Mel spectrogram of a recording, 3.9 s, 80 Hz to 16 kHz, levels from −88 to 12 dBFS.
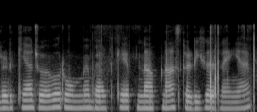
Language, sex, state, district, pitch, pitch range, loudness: Hindi, female, Punjab, Pathankot, 180 Hz, 175-185 Hz, -28 LUFS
